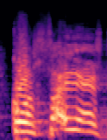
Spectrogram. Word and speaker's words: conscience: You by yourself, add C-O-N for the beginning. Conscience. It's supposed to be conscience.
